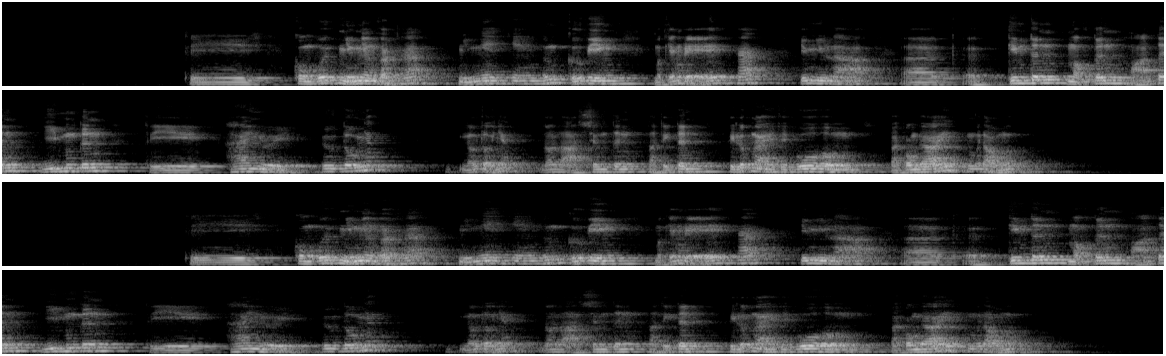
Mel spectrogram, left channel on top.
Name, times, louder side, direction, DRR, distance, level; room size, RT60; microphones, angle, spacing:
voice 1, 1.9-2.6 2.9-4.3 4.6-7.6 8.0-8.7 9.0-12.7 13.1-15.4 16.2-20.2 20.5-21.8, left 1 dB, 60° left, 0.9 m, -25 dB
9.1 x 4.4 x 6.5 m
head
